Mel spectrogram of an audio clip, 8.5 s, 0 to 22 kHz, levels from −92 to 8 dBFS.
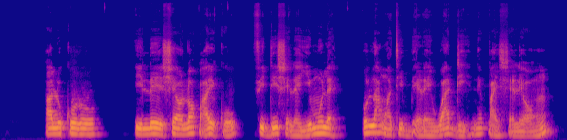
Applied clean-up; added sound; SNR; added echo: neural mask model Resemble Enhance denoiser.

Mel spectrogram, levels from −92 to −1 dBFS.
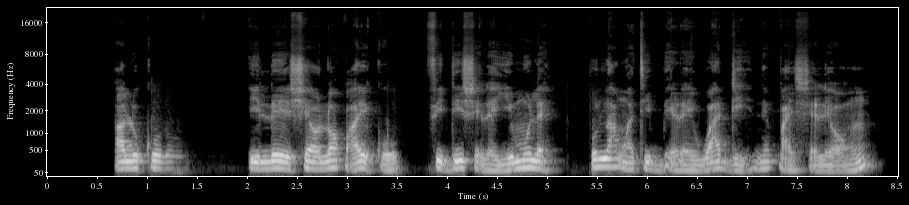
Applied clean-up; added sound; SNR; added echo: neural mask model DeepFilterNet 3.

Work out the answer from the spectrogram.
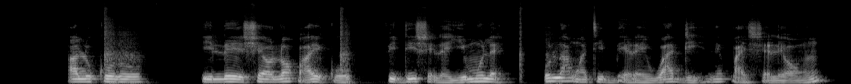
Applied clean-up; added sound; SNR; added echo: neural mask model RNNoise.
